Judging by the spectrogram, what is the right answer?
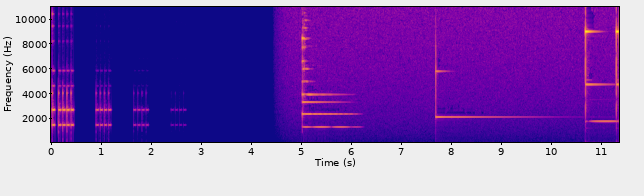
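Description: A fading echo tail, a short silence, then three single bell-like dings about two and a half to three seconds apart, each ringing out and dying away; the second rings longest.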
